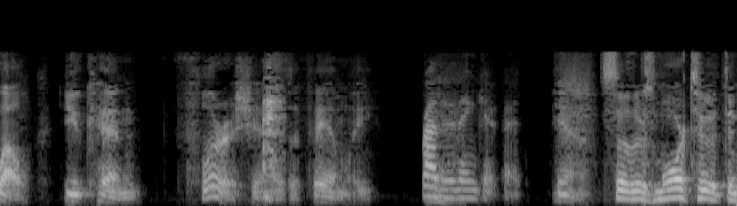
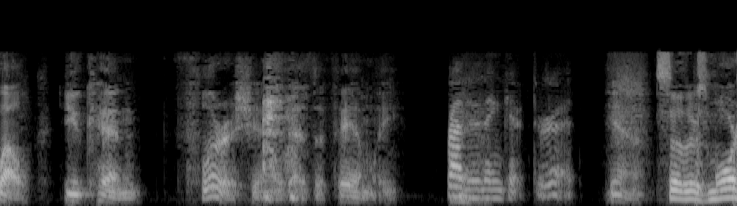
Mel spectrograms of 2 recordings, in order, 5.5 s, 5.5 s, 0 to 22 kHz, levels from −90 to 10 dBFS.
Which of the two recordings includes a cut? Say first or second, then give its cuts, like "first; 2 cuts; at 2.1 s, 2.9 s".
first; 2 cuts; at 2.1 s, 3.8 s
